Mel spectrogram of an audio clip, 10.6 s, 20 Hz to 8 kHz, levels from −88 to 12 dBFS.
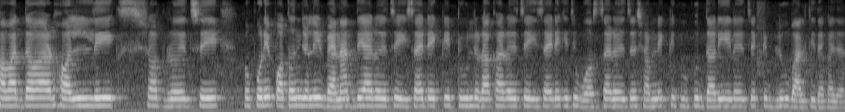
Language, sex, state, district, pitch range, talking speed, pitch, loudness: Bengali, female, West Bengal, Purulia, 195-205 Hz, 195 wpm, 200 Hz, -15 LUFS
